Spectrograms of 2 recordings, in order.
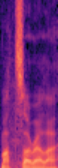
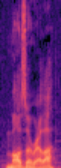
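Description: First: The double z is said with a t sound. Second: The double z is said as a z sound. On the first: The speaker calls it right. "it's with a T sound" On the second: The speaker calls it wrong. "It's not mozzarella"

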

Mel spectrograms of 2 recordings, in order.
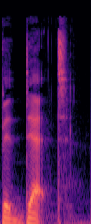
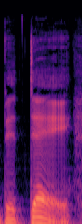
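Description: First: The final T sound is pronounced. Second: The final T sound is silent. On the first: The speaker calls it wrong. "It looks like bidet. But no" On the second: The speaker calls it right. "it has a silent T because it's French"

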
